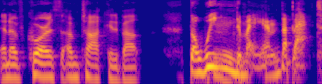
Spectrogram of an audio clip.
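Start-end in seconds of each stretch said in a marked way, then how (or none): 1.9-3.2 theatrical, grand supervillain-style announcer delivery. Naming Batman while comparing superheroes: villain voice like the Riddler. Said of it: "you sound like a villain right there".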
